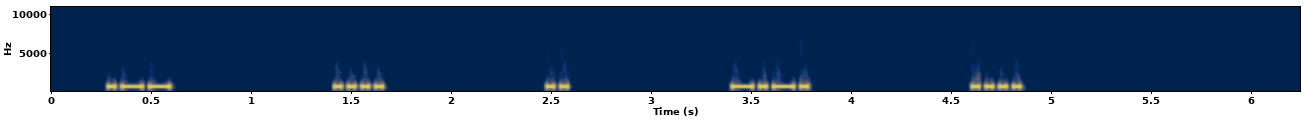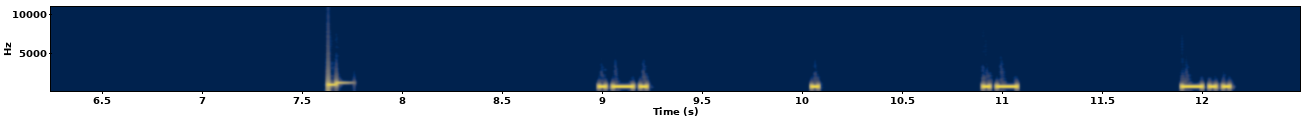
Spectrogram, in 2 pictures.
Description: Morse code, heard as a keyed tone, about 34 wpm, spaced as for 10 wpm, 690 Hz. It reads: WHICH READ
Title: 8x Character Spacing - Top 200 Words - 35wpm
